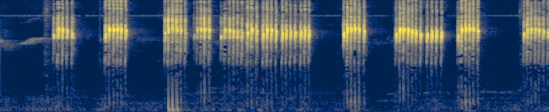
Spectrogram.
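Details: Javan tesia, a tiny bird with a fiery voice, delivering high rattling trills in quick bursts, several grouped together then spaced out, with one soft low thump near the start.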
